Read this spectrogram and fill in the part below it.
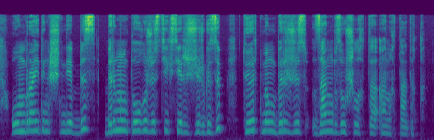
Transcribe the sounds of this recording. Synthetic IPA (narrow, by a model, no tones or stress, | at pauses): wo̞mbɪɾɑjd̪əɴɪʃɪnd̪e̞bɪzbɪɾməɴt̪ʰo̞ʁəzʒʏzt̪ʰe̞kse̞ɾɪsʒʏɾɡʲɪzɪp̚t̪ʰɵɾt̪məɴbɪɾʒʏzzɑɴbəzuwʃəlˠəqt̪əʔɑnəqt̪ɑd̪əq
